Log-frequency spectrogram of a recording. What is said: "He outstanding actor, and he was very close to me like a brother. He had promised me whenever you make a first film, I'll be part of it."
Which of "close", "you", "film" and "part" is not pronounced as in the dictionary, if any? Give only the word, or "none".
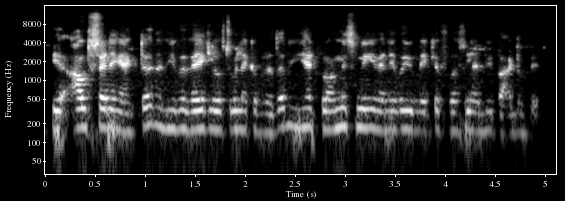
film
